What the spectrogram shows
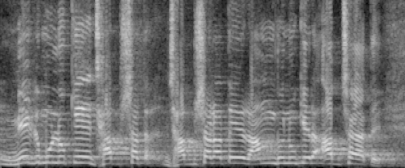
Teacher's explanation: মেঘের ওপরে একটা জোর পড়বে, ঝাপসার উপরে একটা জোর পড়বে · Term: প্রবল শ্বাসাঘাত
